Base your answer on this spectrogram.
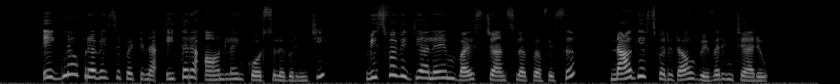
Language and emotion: Telugu, neutral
